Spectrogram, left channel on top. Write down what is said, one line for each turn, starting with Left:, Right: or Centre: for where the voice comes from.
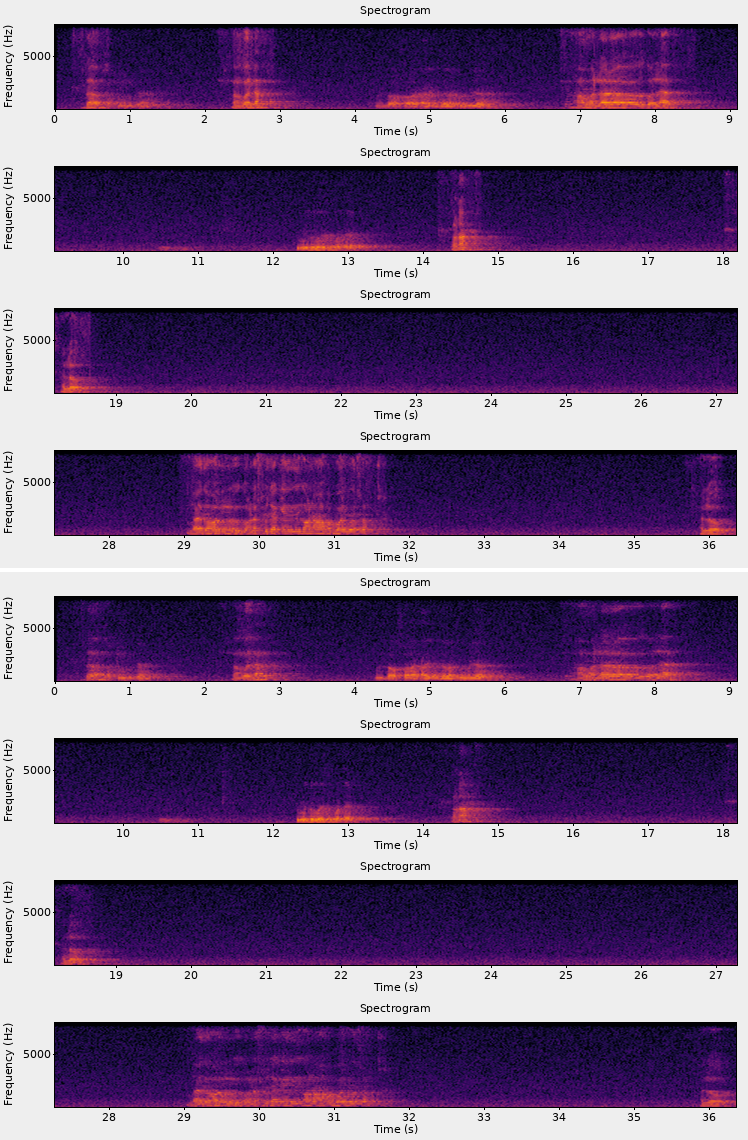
Left: ବା
Right: ଲକ୍ଷ୍ମୀ ପୂଜା।
Left: କଣ କହିଲ?
Right: ମୁଁ କହିଲି ଦଶହରା, କାଳୀ ପୂଜା, ଲକ୍ଷ୍ମୀ ପୂଜା।
Left: ହଁ ଭଲ ଗଲା ଆଉ।
Right: ହୁଁ କେମିତି ହୁଏ ସେପଟେ?
Left: କଣ? ହ୍ୟାଲୋ। ଭାଇ ତମର ଗଣେଶ ପୂଜା କେମିତି କଣ ହେବ ଏ ବର୍ଷ? ହ୍ୟାଲୋ।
